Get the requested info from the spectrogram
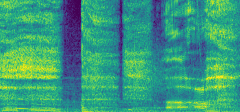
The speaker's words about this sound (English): Koto falls to her knees and begins gasping for air.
